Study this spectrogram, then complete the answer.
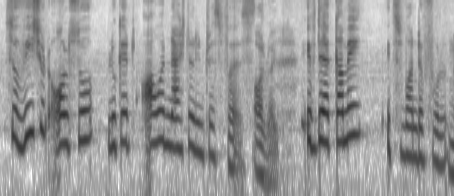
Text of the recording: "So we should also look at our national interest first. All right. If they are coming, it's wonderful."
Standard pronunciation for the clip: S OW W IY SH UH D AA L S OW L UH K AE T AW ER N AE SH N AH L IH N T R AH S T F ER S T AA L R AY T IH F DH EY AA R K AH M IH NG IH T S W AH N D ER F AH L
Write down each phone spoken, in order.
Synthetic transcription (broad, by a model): S OW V IY SH UH D AA L S OW L UH K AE T AW ER N AE SH N AH L IH N T R AH S T F ER S T AA L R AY IH F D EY AA R K AH M IH NG IH T S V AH N D ER F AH L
